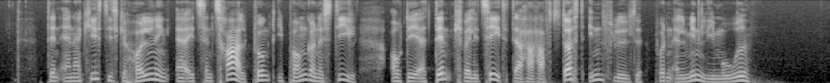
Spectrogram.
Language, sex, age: Danish, male, 19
